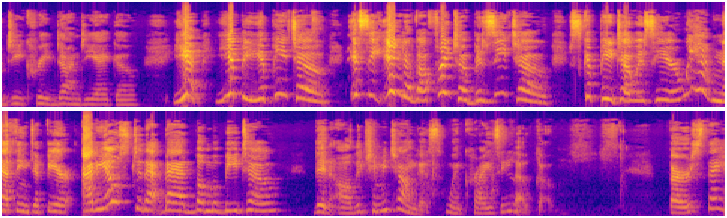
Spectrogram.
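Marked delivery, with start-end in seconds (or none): 1.7-10.0 high, loud jubilant cheer; high loud excited chant. Acted. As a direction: cheer like the whole pack is saved. Chihuahuas cheer the hero.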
